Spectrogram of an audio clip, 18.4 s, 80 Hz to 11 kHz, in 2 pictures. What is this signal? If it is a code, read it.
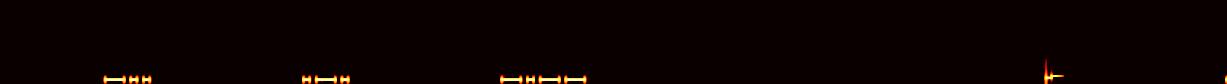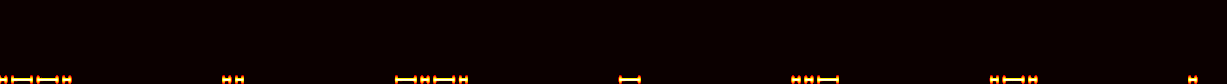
Morse code, heard as a keyed tone, about 25 wpm, spaced as for 7 wpm, 690 Hz. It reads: DRY PICTURE
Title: 8x Character Spacing - Top 500 Words - 25wpm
